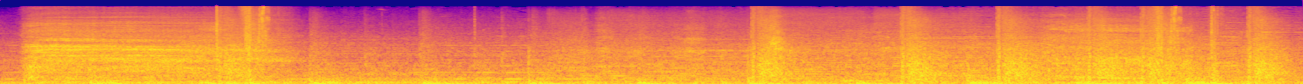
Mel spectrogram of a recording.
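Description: Irregular bursts of gunfire crack out amid heavy thuds and booms, several sharp shots scattered across a loud, busy background.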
